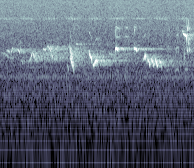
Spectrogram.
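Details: Japanese thrush singing at dusk: a rapid run of clear, fluting whistled notes that slide up and down, with short sharp chips between them. A steady faint hiss sits in the background.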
